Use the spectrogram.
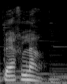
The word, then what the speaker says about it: Berlin: berlin they'd say jabyta berlin berlin ends in i n which in french becomes uh another nasal sound bonjour je m'appelle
